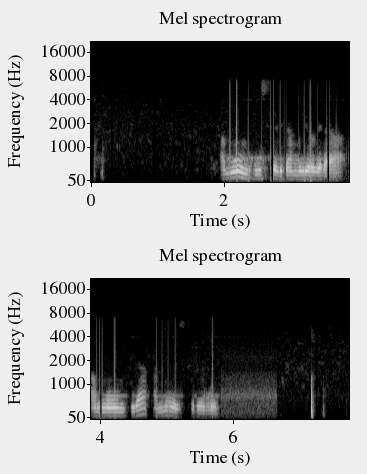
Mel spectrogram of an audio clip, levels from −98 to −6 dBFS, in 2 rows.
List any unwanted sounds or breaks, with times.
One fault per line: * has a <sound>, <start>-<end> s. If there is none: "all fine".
all fine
